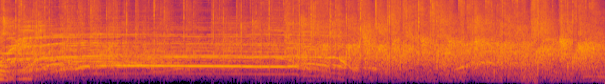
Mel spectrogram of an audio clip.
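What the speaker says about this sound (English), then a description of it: "One more time, nice round of applause for Joyner." Loud audience applause with cheering and whoops fills a talk-show studio, steady and dense throughout, with a brief tonal stinger over the first few seconds.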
